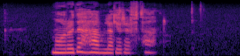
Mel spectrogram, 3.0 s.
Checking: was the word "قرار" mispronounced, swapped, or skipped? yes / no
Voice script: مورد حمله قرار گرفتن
yes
